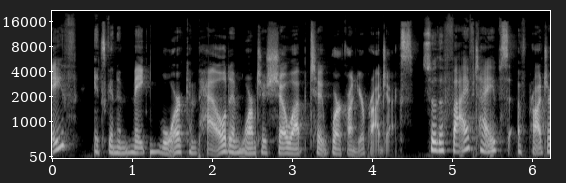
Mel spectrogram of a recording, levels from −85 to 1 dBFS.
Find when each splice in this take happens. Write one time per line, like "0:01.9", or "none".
0:01.2
0:02.5
0:04.6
